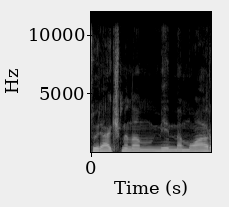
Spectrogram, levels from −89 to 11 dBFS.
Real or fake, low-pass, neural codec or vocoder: real; 10.8 kHz; none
